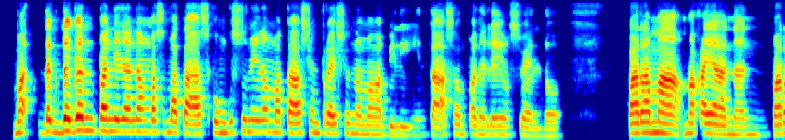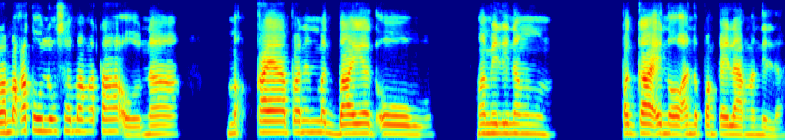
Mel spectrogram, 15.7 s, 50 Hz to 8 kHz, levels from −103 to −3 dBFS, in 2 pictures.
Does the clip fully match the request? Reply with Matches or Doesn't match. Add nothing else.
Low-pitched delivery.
Doesn't match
